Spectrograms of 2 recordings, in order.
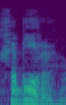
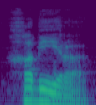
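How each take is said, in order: First: The kh sound is light and thin. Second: The kh sound is heavy and emphatic. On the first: The speaker calls it wrong. "You've pronounced that as" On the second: The speaker calls it right. "the right way of pronouncing it"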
